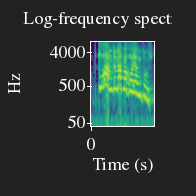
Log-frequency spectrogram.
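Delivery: high, loud mock protest to God; hammed-up wailing complaint; complaining believer. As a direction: cry out as someone being shaken.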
